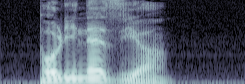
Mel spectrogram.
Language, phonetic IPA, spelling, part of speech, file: Polish, [ˌpɔlʲĩˈnɛzʲja], Polinezja, proper noun, Pl-Polinezja.ogg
